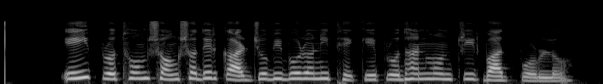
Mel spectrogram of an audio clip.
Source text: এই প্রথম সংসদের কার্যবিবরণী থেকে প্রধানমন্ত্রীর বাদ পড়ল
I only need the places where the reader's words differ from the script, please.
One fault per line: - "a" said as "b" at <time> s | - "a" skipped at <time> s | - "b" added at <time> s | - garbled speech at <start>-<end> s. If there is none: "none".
none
